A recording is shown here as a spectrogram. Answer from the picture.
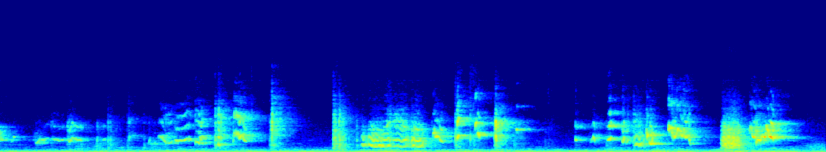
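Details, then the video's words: Pet budgerigars kept together, chattering softly: a quiet, continuous warble of scratchy chirps and short squeaky notes, with louder bursts toward the end over a steady low electrical hum. "Budgies amazing love & chirping sounds"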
